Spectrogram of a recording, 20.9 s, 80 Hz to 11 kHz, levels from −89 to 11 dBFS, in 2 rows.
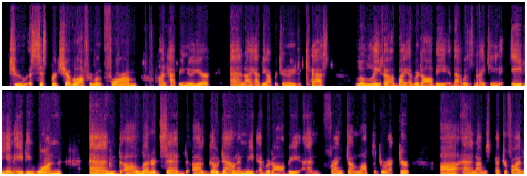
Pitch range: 105-120 Hz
